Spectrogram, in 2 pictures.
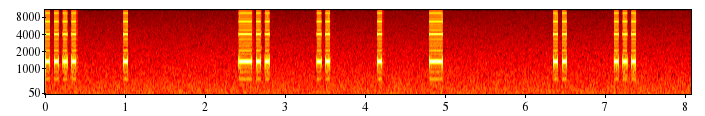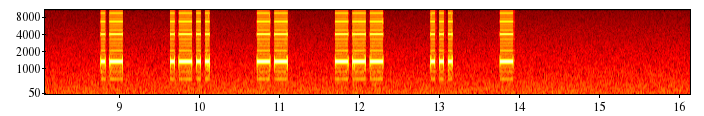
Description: Morse code, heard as electronic beeps, machine-sent, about 22 wpm, spaced as for 11 wpm, 1360 Hz. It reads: … DIET IS ALMOST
